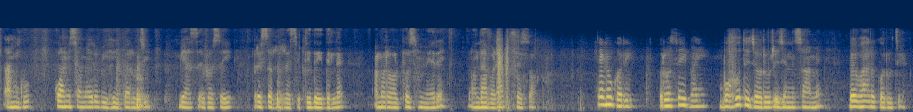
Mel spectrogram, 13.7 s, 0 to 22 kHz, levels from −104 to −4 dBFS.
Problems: none marked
